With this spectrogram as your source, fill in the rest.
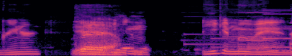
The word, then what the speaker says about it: Greenard: like about Turner now is like uh green Greener is that he's pronouncing that greenard yeah he can move in and play the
